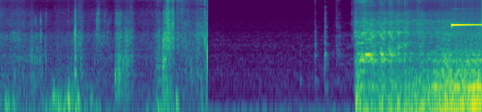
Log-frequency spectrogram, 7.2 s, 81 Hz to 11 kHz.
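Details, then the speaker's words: Hyundai 225 excavator diesel that intermittently would not start, after replacing the faulty ignition-switch-fed electro-valve; handling clatter, pause, then fires promptly and settles into steady even run; normal start and idle. "Жәндегі бір қосылып, бір қоспай жатқан осыдан екен. Ауыстырдық. Кәне енді өзіні қосып көреміз."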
